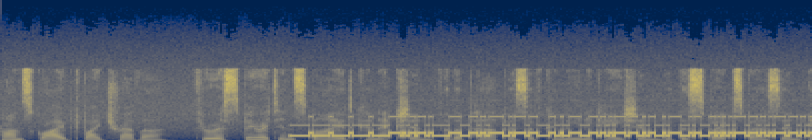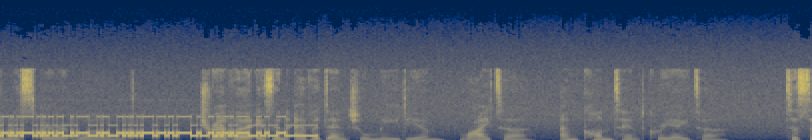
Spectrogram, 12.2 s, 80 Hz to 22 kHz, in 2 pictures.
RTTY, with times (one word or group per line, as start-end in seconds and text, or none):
3.4-3.5 O
3.7-4.4 TEMPO
4.6-5.6 ENCOBRE
5.8-5.9 E
6.1-7.3 DESCOBRE
7.4-8.3 TUDO.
